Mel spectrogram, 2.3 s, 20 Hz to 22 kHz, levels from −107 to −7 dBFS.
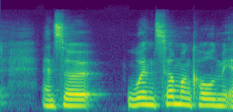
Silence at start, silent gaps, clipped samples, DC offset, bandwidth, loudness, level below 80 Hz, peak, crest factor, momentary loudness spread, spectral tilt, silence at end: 0.45 s; none; under 0.1%; under 0.1%; 14 kHz; -16 LUFS; -72 dBFS; -2 dBFS; 14 dB; 7 LU; -5 dB/octave; 0 s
